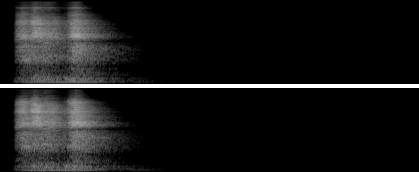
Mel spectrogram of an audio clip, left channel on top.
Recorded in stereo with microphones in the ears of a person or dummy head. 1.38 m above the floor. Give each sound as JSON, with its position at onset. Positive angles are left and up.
{"t": 0.1, "sound": "writing", "side_deg": 0, "distance_m": 1.6}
